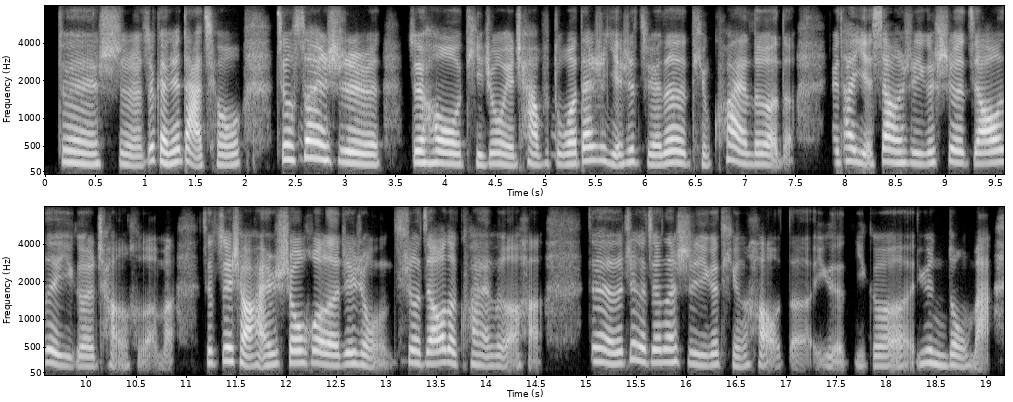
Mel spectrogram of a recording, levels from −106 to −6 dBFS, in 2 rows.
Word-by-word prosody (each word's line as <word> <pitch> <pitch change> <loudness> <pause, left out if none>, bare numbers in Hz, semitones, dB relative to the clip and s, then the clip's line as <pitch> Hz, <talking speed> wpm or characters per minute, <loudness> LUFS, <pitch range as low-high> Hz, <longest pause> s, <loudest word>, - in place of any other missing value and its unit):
对， 200 -4 +1
是， 175 -4 -1
就 245 +8 -1
感 210 -5 +4
觉 215 +3 +3
打 225 -10 +4
球 175 +2 -1 0.4
就 265 -1 +2
算 285 -1 +5
是 200 -7 +3 0.3
最 210 0 +4
后 200 -2 +4
体 180 -1 -4
重 190 +1 0
也 165 - +2
差 180 +1 +1
不 190 +3 -12
多， 185 +1 +1
但 245 +1 +2
是 250 -1 -2
也 180 -5 -1
是 220 +4 -2
觉 180 -4 -2
得 200 +2 +3
挺 175 -2 -7
快 235 -8 +2
乐 185 -1 0
的。 - - -10 0.5
因 - - -4
为 - - -3
它 235 +1 +2
也 195 -4 +1
像 210 0 +3
是 200 -2 -3
一 190 - -2
个 200 - -2
社 210 0 +1
交 195 +2 +3
的 220 -4 +1
一 175 -2 -6
个 170 0 -3
场 - - -6
合 - - -12
嘛， - - -9 0.3
就 220 - -5
最 250 +4 +1
少 235 -8 +4
还 180 - +1
是 195 - -1
收 220 +1 +1
获 220 -1 +1
了 185 -1 +2
这 205 +2 -1
种 180 -4 -6
社 220 -2 -3
交 210 +2 +3
的 225 -2 +1
快 185 -4 -6
乐 175 -2 -5
哈。 - - -8 0.5
对， 215 -4 -1
这 285 +6 -5
个 245 -3 -1
真 230 0 -2
的 230 +1 0
是 210 -4 -4
一 180 -1 -4
个 195 +1 -3
挺 170 -4 -9
好 - - -4
的 - - -13
一 - - -15
个 - - -10
一 85 - -16
个 170 - -5
运 205 -3 -5
动 180 -2 -5
吧。 - - -3
200 Hz, 245 characters per minute, -20 LUFS, 180-220 Hz, 0.5 s, 算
